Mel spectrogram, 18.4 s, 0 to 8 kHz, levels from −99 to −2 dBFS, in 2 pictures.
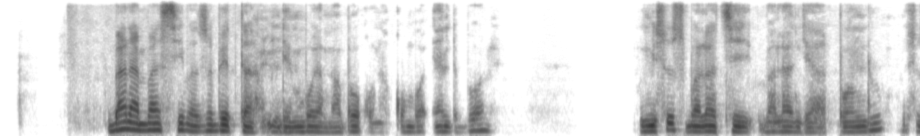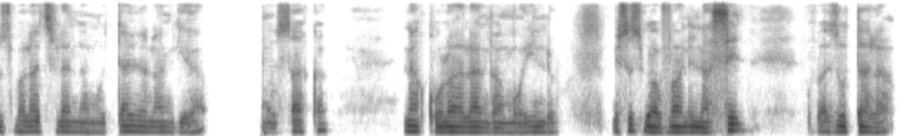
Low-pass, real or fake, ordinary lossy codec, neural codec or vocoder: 7.2 kHz; fake; Opus, 64 kbps; codec, 16 kHz, 2 kbps, FunCodec, trained on Chinese and English, 25 frames a second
